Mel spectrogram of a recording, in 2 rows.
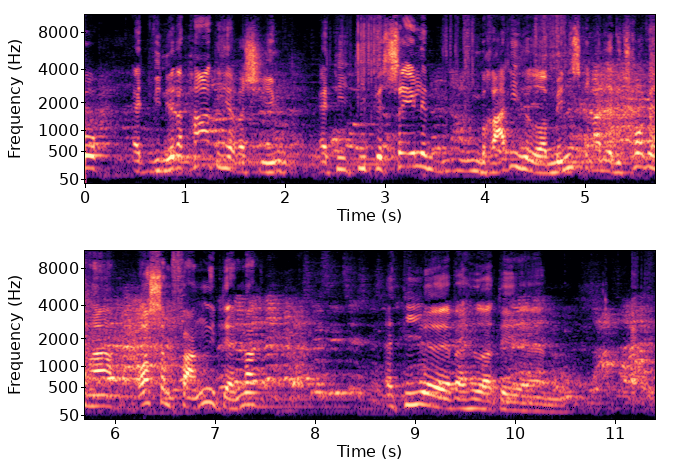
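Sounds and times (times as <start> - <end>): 
speech: 0.0 - 7.8, 8.7 - 10.9
murmur of background voices chattering: 0.0 - 11.4
laughter from background conversation: 7.0 - 8.4, 10.7 - 11.4.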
